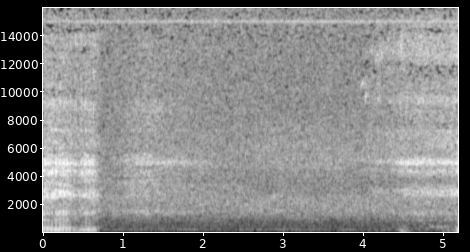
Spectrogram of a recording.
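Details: A Golden Retriever snores lazily on a Sunday with a low, rattling rasp, then falls quiet before breathing in again.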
